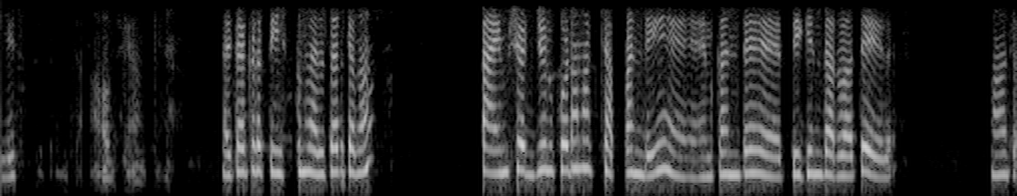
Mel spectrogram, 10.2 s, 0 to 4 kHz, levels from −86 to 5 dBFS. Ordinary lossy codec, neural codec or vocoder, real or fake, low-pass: none; none; real; 3.6 kHz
